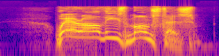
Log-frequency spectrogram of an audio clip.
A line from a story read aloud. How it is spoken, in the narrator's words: he shouted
